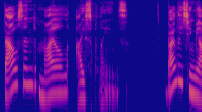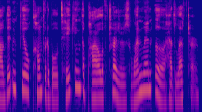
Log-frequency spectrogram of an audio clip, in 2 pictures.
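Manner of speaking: ordinary delivery, nothing marked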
